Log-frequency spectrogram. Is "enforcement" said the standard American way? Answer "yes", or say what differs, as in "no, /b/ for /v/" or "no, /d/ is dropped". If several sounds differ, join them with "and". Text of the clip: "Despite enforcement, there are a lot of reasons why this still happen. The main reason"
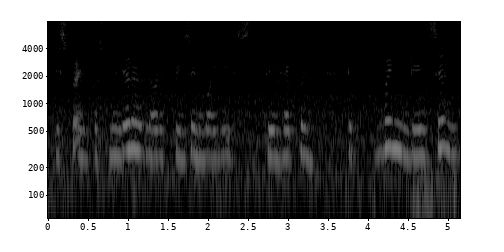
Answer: no, /p/ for /f/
